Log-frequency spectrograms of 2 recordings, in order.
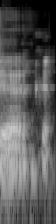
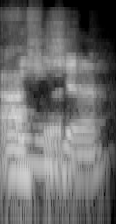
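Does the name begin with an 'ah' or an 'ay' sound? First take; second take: ay; ah. First: The name begins with an 'ay' vowel. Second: The name begins with an 'ah' vowel. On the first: The speaker calls it right. "it's really just like the letter A and sh" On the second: The speaker calls it wrong. "Somebody got me messed up calling this woman"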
